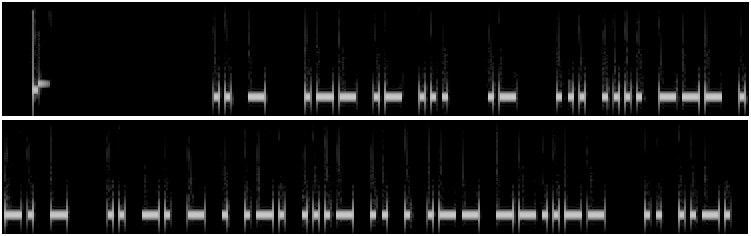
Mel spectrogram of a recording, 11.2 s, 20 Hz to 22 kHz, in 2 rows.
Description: Morse code, heard as a keyed tone, about 28 wpm, 700 Hz. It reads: IT WAS A SHORT INTERVIEW, IF
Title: Sentences from Top 1600 Words 28wpm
